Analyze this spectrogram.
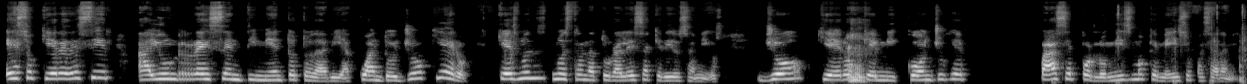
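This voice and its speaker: A woman's voice: medium pitch, lively intonation, moderate pace, a little mellow. A woman co-hosting a live-streamed marriage talk, speaking conversationally and often checking in with rhetorical asides. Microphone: live stream microphone.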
